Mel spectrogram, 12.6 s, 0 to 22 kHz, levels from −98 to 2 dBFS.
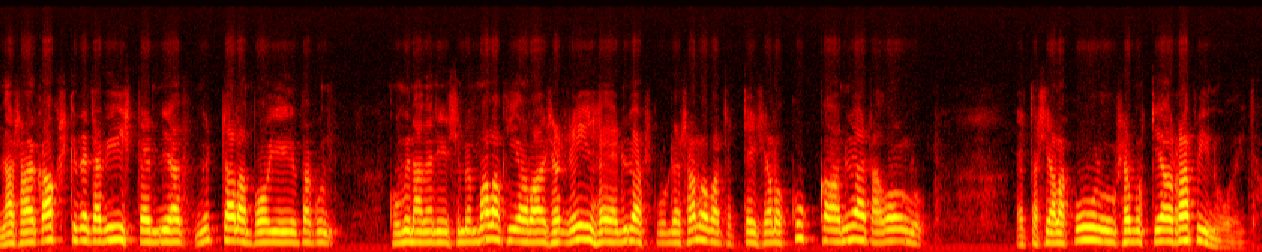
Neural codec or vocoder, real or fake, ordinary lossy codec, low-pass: vocoder, 44.1 kHz, 128 mel bands every 512 samples, BigVGAN v2; fake; none; 19.8 kHz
